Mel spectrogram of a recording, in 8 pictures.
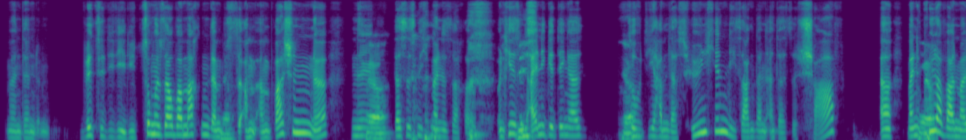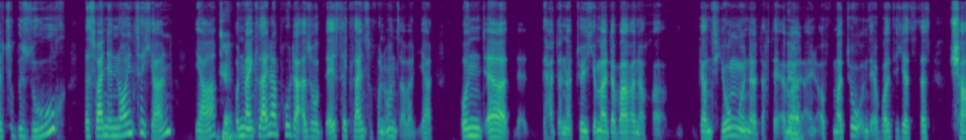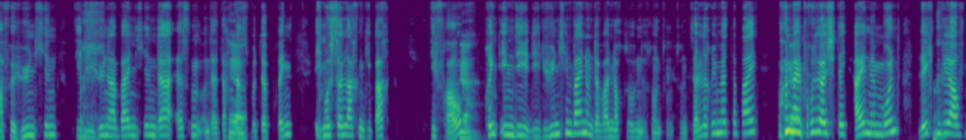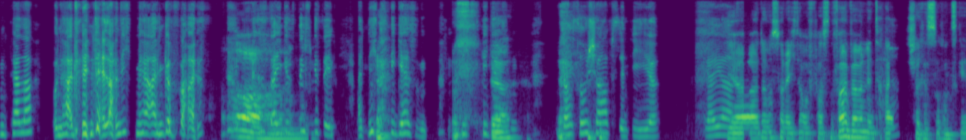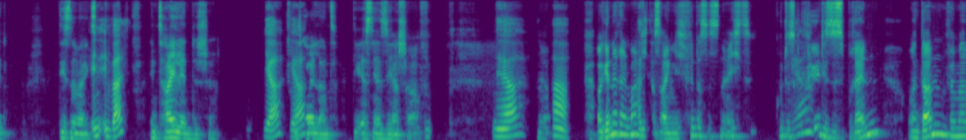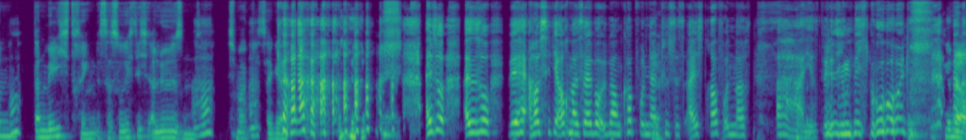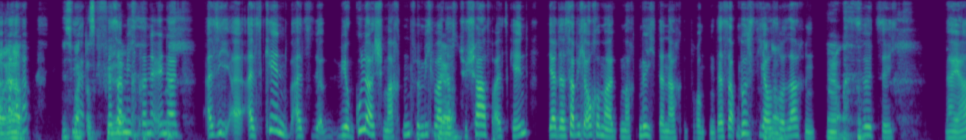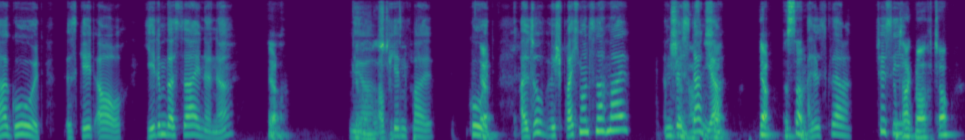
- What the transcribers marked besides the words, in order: chuckle; other background noise; snort; laughing while speaking: "hat den Teller nicht mehr angefasst. Hättest sein Gesicht gesehen"; drawn out: "Oh"; snort; chuckle; laugh; laughing while speaking: "fühle ich mich gut"; laugh; snort; tapping; chuckle
- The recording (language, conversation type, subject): German, unstructured, Was macht ein Gericht für dich besonders lecker?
